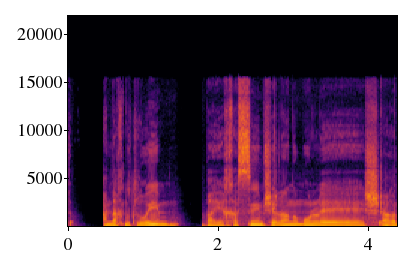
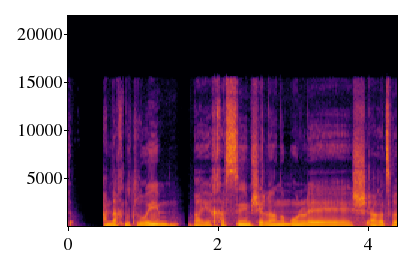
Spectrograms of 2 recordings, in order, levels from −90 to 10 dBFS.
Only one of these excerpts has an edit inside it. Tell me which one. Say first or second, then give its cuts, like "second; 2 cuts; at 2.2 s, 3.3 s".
second; 1 cut; at 1.5 s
